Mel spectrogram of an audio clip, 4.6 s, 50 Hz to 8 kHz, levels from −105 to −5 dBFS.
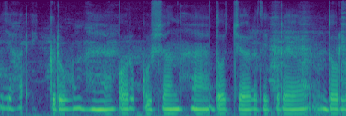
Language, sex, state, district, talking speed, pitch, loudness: Hindi, female, Maharashtra, Nagpur, 170 wpm, 230 Hz, -40 LUFS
